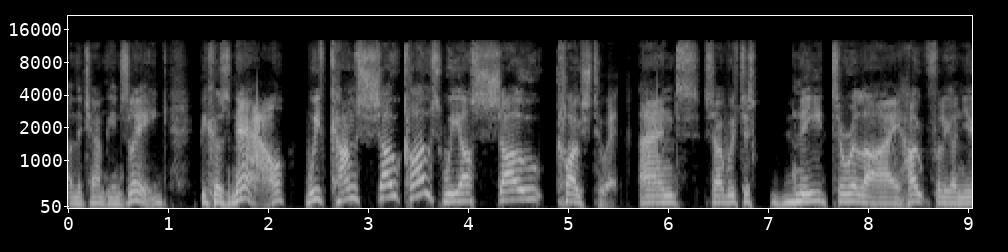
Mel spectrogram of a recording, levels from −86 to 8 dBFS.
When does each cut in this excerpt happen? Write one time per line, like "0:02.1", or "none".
0:02.2
0:05.6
